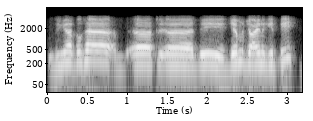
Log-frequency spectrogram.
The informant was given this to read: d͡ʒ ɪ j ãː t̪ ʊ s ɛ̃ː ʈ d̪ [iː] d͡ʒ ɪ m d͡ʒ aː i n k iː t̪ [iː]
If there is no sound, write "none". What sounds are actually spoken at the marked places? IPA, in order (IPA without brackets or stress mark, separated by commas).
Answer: iː, iː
